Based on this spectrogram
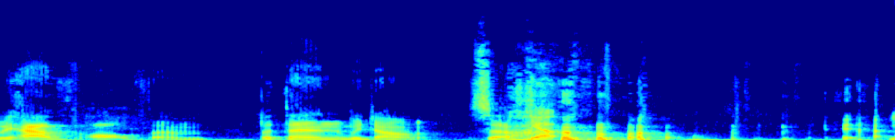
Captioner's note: chuckling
